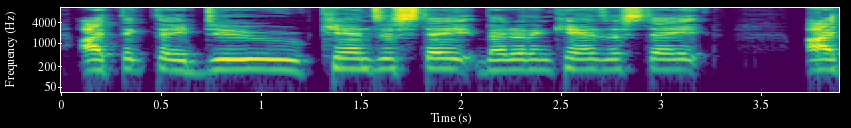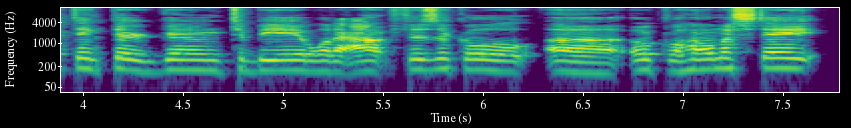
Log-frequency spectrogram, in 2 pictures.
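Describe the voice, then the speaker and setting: Higher-voiced young man giving sports picks. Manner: confident, leans on fillers. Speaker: podcast co-host. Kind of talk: casual sports talk.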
